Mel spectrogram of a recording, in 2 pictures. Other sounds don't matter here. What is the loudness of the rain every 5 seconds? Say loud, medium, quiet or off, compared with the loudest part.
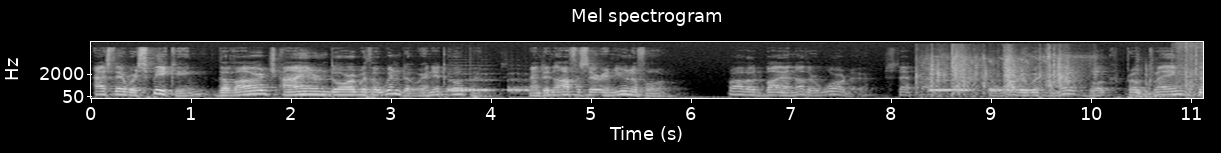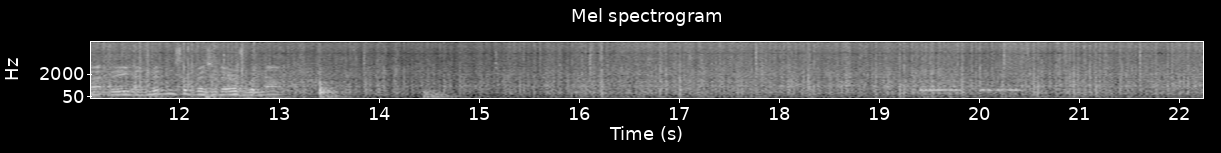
off, off, loud, loud, loud.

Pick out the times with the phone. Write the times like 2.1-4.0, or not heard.
3.5-4.5, 8.3-9.3, 19.4-20.4.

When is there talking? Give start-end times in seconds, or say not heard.
0.0-13.1.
